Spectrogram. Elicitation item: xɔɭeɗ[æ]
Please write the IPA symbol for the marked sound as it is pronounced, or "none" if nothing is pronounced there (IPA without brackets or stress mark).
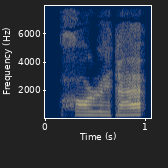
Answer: æ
